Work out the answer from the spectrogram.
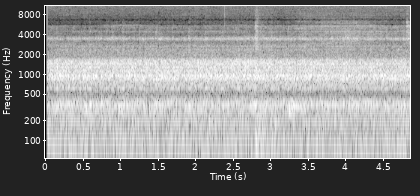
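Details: A steady low engine-like drone with an idling rumble runs throughout, and no animal sounds are heard.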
